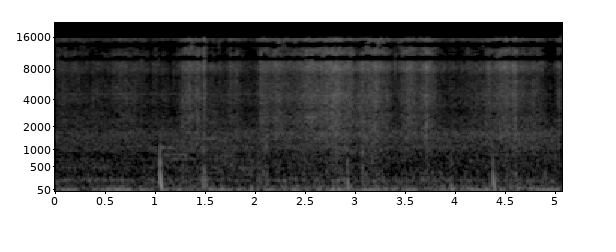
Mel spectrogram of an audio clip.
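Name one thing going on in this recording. A plastic bag crinkles and rustles in someone's hands.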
